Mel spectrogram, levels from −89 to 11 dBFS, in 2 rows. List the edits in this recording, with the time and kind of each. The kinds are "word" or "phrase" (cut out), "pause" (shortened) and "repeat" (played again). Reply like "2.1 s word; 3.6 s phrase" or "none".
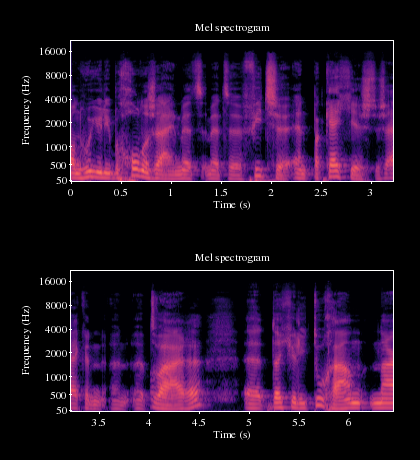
1.3 s word; 3.5 s word; 4.0 s phrase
